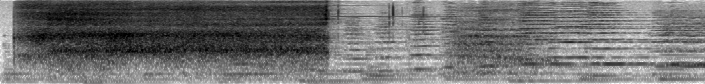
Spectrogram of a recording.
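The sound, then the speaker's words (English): Air hisses loudly and steadily as a three-story, rainbow-colored inflatable house is blown up like a balloon, for about a second and a half, then cuts off, leaving soft sustained musical tones. “It's an inflatable house. Briscoe blows it up just like a balloon.”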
